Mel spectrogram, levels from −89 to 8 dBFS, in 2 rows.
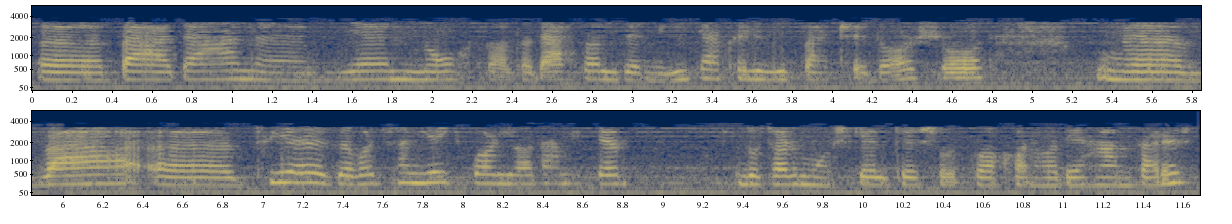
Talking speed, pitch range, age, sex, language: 140 wpm, 205-245 Hz, 30-49, female, Persian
